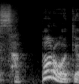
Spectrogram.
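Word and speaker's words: 殺破狼: えっと、現代は、えっと、殺す破る狼って書いて、サッパローって読むかなの、サッパローっていう映画の 2 なんですよ。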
